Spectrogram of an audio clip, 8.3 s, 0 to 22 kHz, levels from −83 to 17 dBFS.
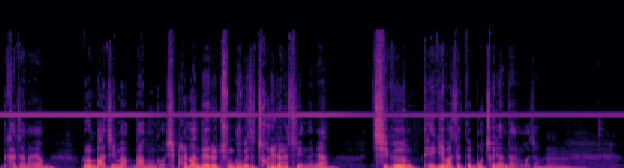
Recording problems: high-pitched whine; noticeable; throughout; 7 kHz, 15 dB below the speech

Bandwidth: 18 kHz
